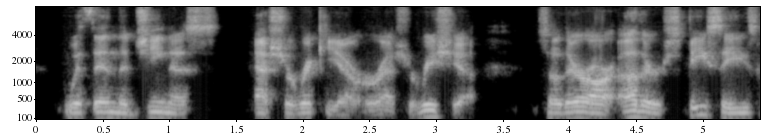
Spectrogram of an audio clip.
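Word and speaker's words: Escherichia: Echaricia or Echurikia. There are a couple of different pronunciations for that. Apparently, Echerikia is the correct pronunciation, but Echaricia is what most people say.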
